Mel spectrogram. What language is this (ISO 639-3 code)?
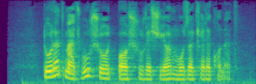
fas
